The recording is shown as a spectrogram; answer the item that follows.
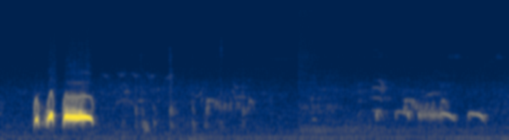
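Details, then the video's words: Spotted dove decoy bird giving a lure coo: two short low hooting notes followed by one longer, fuller coo, then silence and a few faint, softer fragments after several seconds. "tiếng chim cu gáy mồi chuẩn cực hay thúc sung"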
